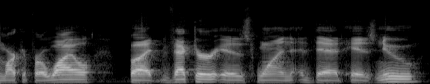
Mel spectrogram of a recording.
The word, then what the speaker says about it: VKTR: for a while but Vector is one that is new to me um it's it's pronounced Vector from what I hear the people that work there pronouncing it but it's vkt they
